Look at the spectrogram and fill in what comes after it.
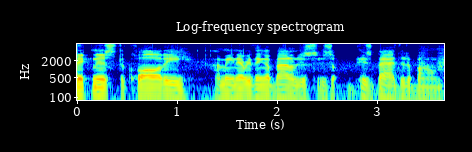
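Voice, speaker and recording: A man speaks at a very fast pace with a very deep, low pitch. His somewhat breathy voice shows ordinary pitch variation. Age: 50s. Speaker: DIY mechanic video maker. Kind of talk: tutorial. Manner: casual.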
